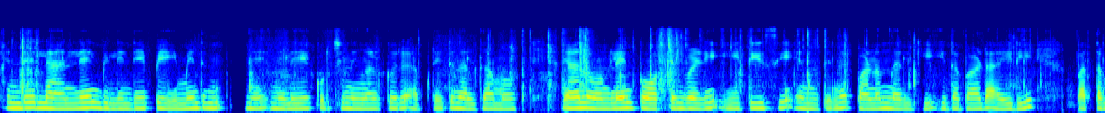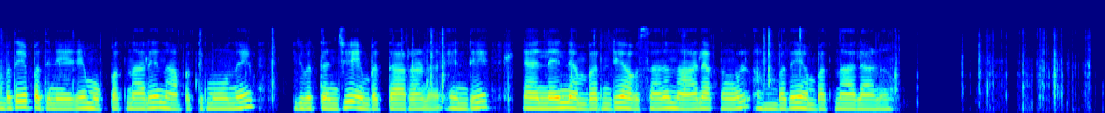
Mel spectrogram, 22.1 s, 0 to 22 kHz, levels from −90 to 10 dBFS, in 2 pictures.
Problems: none marked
